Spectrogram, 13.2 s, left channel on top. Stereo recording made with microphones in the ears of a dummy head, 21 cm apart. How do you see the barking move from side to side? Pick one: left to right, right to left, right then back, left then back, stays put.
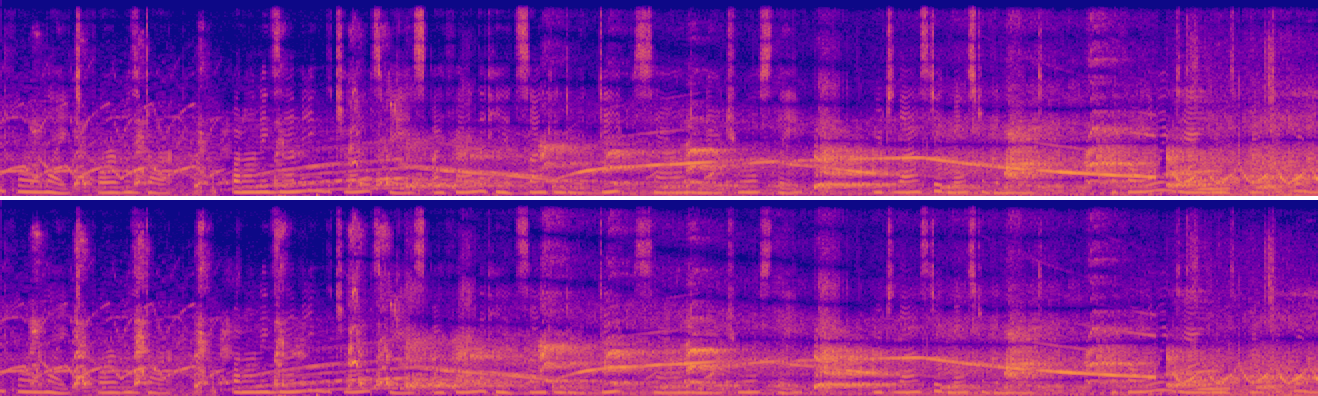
right to left.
